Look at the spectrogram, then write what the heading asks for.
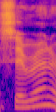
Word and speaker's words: Simran: And then, I mean, another thing I wanted to ask you about Simran was, am I saying your name right, Simran, or do I have to roll your R? No, it's perfect.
